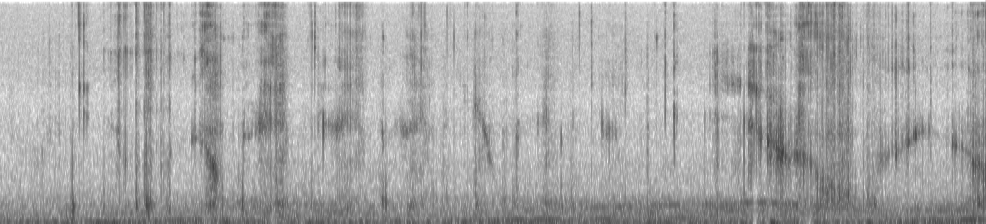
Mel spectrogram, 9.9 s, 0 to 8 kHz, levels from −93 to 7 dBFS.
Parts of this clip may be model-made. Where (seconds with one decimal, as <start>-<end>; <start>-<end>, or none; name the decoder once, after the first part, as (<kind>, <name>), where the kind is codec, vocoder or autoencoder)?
none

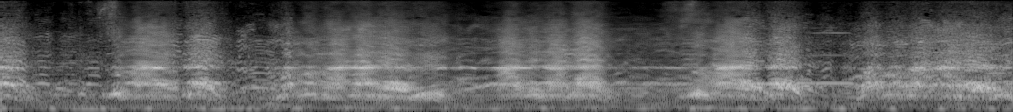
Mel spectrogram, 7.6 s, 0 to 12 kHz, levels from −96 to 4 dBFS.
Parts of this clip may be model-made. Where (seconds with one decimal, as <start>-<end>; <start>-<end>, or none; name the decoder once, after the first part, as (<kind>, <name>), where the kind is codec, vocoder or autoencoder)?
0.9-1.3 (vocoder, Vocos); 2.2-5.6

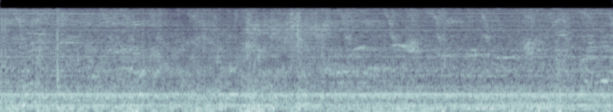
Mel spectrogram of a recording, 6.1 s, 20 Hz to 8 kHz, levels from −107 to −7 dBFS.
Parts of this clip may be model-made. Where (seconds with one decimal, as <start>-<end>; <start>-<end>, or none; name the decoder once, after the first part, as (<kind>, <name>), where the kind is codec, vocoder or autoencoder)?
1.4-3.3 (codec, HILCodec)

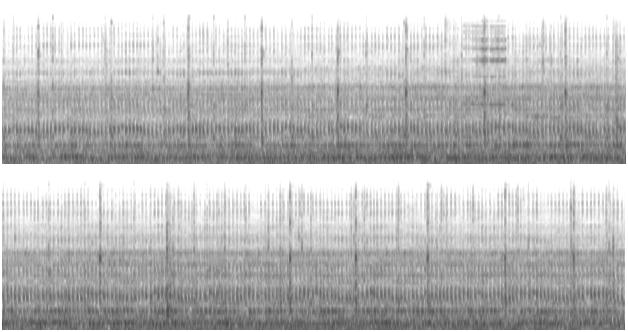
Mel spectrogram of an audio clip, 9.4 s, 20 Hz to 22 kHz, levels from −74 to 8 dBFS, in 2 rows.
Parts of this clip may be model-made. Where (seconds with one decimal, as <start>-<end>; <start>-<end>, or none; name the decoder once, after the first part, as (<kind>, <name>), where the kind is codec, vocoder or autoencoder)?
none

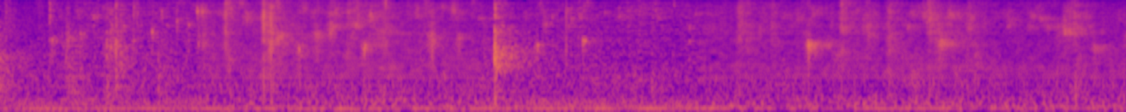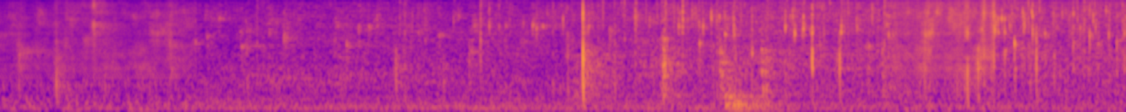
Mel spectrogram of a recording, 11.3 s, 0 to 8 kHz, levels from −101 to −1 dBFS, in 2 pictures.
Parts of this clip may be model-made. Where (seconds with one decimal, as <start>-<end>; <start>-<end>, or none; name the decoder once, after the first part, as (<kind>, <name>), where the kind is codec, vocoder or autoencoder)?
1.0-2.4 (vocoder, Vocos); 3.5-6.6; 10.1-10.6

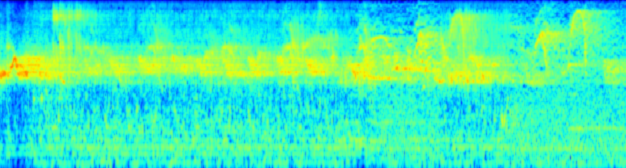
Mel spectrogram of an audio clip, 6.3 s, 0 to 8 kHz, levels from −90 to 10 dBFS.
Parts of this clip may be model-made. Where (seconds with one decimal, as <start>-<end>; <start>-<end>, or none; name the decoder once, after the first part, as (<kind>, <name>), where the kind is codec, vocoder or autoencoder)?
0.0-3.7 (vocoder, BigVGAN v2); 4.4-5.1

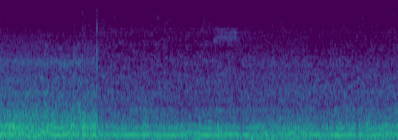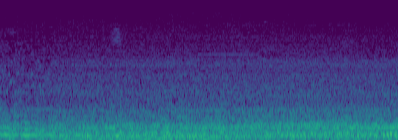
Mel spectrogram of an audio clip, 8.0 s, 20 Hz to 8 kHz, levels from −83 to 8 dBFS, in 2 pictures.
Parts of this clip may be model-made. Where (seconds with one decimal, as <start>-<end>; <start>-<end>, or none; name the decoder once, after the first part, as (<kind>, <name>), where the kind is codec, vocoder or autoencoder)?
0.4-2.5 (vocoder, HiFi-GAN); 3.1-4.5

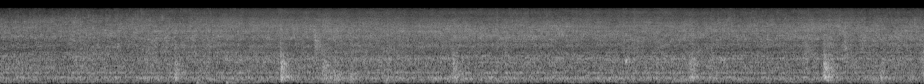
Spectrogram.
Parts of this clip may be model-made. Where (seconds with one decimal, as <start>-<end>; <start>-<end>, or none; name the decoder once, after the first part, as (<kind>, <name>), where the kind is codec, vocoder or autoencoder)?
2.2-5.1 (autoencoder, DAC-VAE); 5.6-7.1; 8.0-8.6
